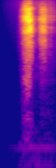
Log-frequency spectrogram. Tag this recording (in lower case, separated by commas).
domestic sounds, writing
